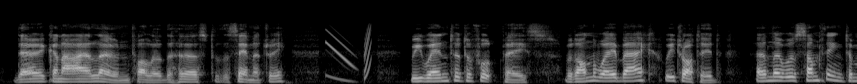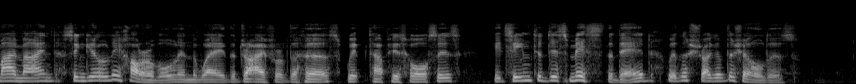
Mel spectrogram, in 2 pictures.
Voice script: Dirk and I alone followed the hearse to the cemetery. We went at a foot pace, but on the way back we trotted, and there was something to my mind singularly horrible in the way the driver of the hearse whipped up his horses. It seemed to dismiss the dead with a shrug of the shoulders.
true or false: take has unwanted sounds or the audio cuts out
true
